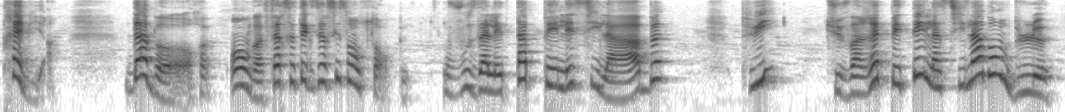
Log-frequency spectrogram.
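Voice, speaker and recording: A woman teaching a reading lesson to young children, slowly sounding out words and repeating them for the class to echo. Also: a little high, sing-song, darkish tone.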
